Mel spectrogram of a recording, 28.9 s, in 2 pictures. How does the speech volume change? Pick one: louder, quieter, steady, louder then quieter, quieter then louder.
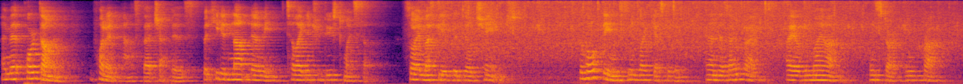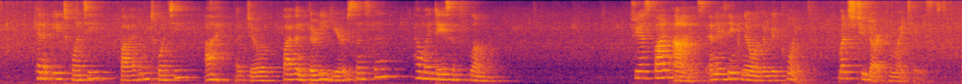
steady.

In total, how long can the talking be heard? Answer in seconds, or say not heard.
25 s.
